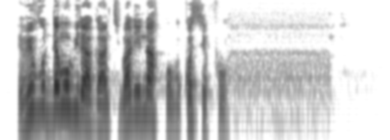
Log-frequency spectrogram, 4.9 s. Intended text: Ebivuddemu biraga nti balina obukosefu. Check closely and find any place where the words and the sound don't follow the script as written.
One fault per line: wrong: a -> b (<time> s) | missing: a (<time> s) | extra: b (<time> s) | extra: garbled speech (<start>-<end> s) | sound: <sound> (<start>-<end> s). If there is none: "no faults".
no faults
